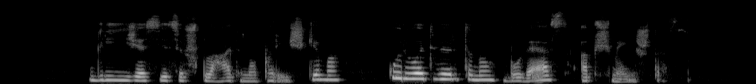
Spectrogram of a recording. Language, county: Lithuanian, Klaipėda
